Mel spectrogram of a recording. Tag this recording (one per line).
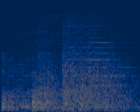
metal
rolling
scaffolding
